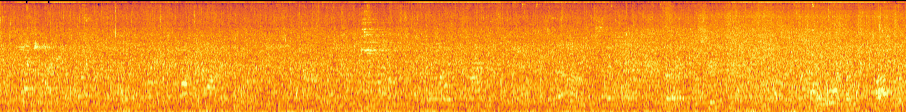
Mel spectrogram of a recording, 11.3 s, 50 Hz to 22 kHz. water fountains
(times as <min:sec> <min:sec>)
0:06.4 0:11.3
